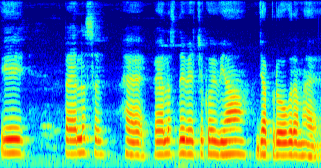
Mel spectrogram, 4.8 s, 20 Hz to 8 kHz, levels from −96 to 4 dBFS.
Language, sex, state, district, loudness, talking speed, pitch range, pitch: Punjabi, female, Punjab, Fazilka, -17 LUFS, 135 wpm, 180-195 Hz, 190 Hz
